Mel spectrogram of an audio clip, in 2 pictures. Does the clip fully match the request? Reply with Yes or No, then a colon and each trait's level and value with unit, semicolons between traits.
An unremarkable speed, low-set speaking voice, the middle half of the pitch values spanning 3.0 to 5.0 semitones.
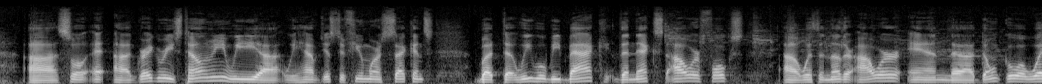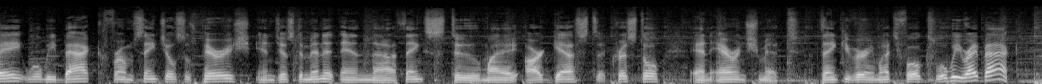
Yes: average, 185 wpm; low, 115 Hz; average, 3.7 semitones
